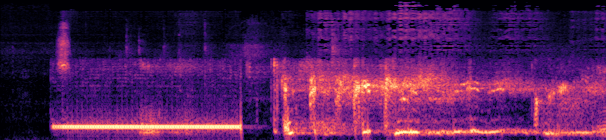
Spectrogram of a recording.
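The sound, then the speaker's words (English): A loud, steady telephone dial tone hums continuously for about two seconds while someone calls a phone number, then cuts off abruptly and gives way to muffled clatter and indistinct voice-like noise. “Did I not call the right number? Oh, that was an old number.”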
